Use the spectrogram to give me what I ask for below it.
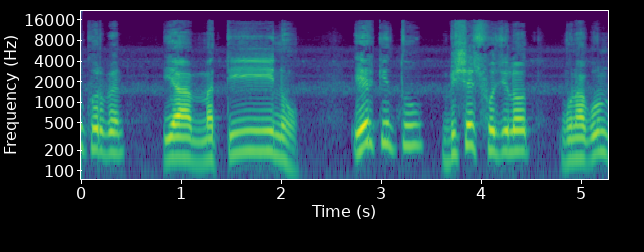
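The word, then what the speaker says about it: يا متين: সঠিকভাবে উচ্চারণ করবেন। ইয়া মাতিনু।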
